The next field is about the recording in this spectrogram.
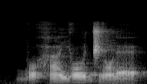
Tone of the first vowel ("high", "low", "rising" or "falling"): low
